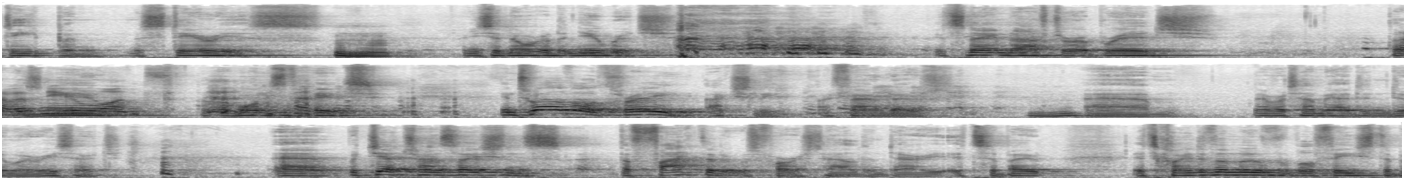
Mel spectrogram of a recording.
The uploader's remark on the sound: Motherfoclóir was invited to the Kildare Readers' Festival in Newbridge in October, and this episode is the recording of that show.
